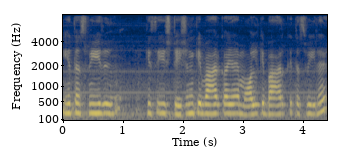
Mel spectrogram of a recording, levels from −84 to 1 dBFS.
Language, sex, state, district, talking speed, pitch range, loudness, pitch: Hindi, female, Uttar Pradesh, Jalaun, 190 wpm, 210-220 Hz, -20 LUFS, 215 Hz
